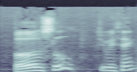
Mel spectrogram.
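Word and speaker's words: Bhosle: Asha, and I might say this name wrong, Bosel, do we think? Bosel, yeah.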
